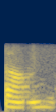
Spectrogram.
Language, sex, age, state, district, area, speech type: Assamese, female, 60+, Assam, Morigaon, rural, conversation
